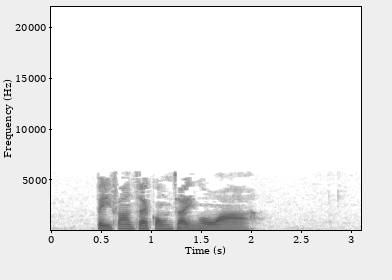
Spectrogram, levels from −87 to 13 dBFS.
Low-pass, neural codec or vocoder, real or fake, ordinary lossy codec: 7.2 kHz; none; real; MP3, 24 kbps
